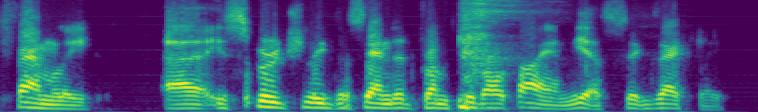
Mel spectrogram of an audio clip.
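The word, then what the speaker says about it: Tubal-cain: Tubal Cain, which is one of the descendants of Cain, if I'm saying that correctly. – Very good, yes.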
